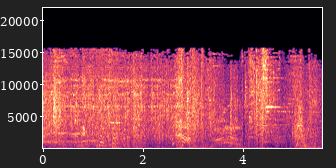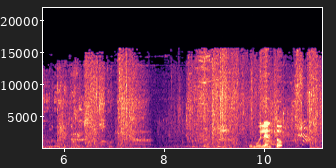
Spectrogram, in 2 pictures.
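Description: Game spells whoosh and crackle in a hectic fight.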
